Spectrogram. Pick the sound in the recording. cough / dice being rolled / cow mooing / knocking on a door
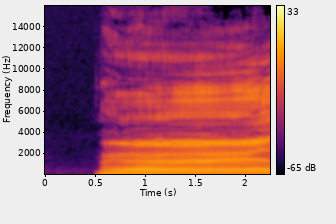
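cow mooing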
